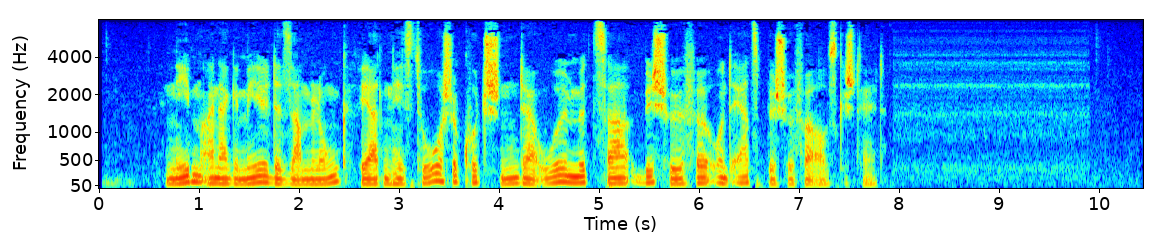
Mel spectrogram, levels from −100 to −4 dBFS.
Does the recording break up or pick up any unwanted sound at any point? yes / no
no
